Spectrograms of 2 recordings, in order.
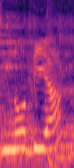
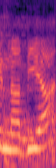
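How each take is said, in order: First: The first vowel sounds like 'o'. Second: The first vowel sounds like 'a'. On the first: The speaker calls it right. "That is a Bengali pronunciation" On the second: The speaker calls it wrong. "I will not say Nadia"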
